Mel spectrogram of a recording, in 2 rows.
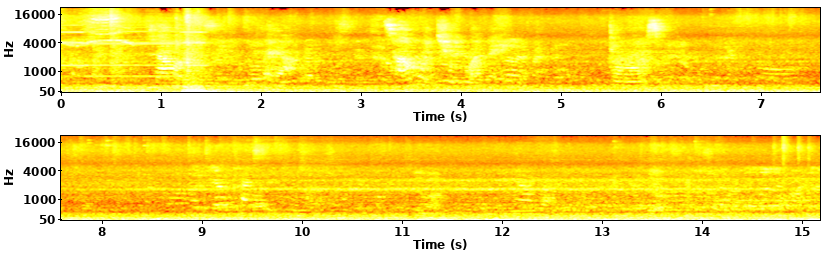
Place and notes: from Shandao Temple Station, to Taipei Main Station, Sony PCM D50 + Soundman OKM II, Best with Headphone( SoundMap20130616- 6)
台北市 (Taipei City), 中華民國, June 2013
